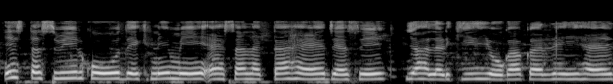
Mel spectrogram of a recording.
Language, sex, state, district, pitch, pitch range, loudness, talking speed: Hindi, female, Chhattisgarh, Korba, 250 Hz, 240-260 Hz, -17 LUFS, 145 wpm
